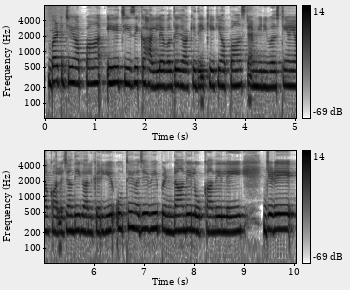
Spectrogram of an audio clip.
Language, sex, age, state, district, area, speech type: Punjabi, female, 18-30, Punjab, Fatehgarh Sahib, rural, spontaneous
